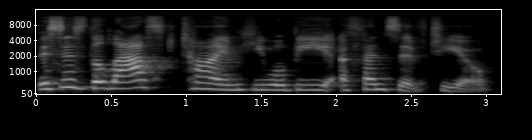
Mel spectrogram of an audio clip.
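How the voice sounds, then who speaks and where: Bright-voiced, poised young heiress played by a woman. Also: on the high side, lively intonation, normal speed. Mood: dutiful, persuasive. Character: poised, clever young heiress feigning obedience. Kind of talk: scripted stage comedy acting.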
